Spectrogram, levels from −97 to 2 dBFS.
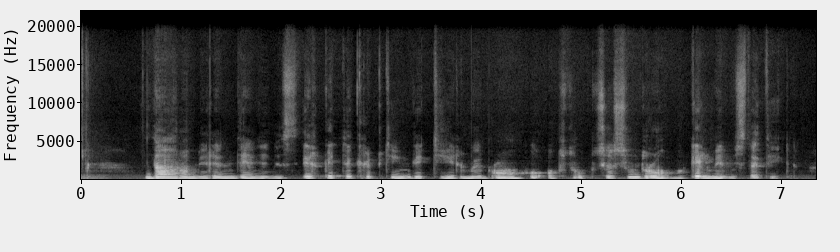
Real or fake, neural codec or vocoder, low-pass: fake; codec, 44.1 kHz, 7.8 kbps, Pupu-Codec; 19.8 kHz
